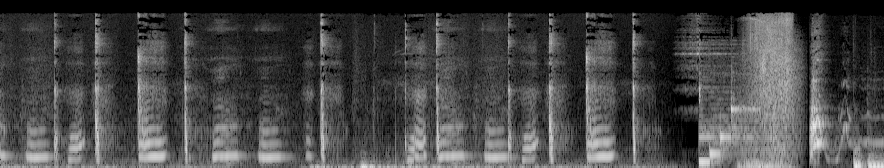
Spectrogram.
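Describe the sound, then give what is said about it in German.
A dog barks over and over in a quick, steady run of loud yaps lasting several seconds, followed by a short burst of harsh noise near the end. “Ja, ist schon super, wenn man so einen Hund hat, weil so ein Hund ist ja auch wie so ein Kind, ne?”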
